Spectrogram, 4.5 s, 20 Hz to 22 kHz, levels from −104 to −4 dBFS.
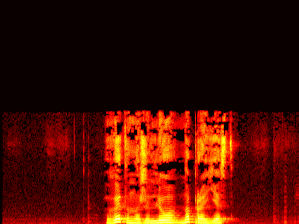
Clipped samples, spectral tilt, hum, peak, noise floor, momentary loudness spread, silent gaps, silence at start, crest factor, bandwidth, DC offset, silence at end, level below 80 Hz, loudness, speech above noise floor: under 0.1%; -5 dB/octave; none; -2 dBFS; -73 dBFS; 8 LU; none; 1.6 s; 18 dB; 11.5 kHz; under 0.1%; 1 s; -62 dBFS; -19 LUFS; 55 dB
